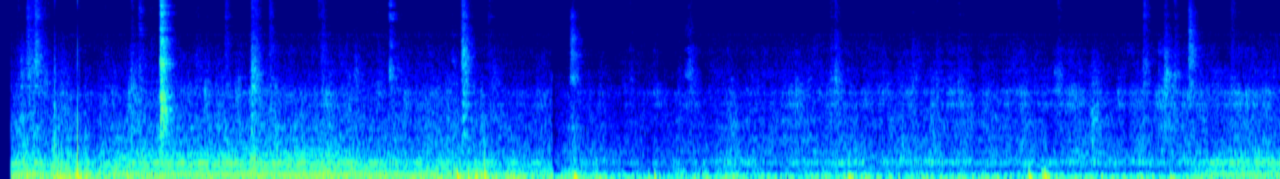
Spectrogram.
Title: Listen to my #Samsung dryer make an awful noise. What could it be?!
